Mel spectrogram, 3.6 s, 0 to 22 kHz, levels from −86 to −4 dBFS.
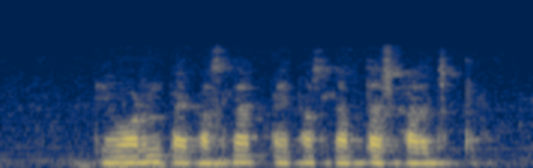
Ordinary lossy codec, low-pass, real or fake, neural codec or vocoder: MP3, 48 kbps; 7.2 kHz; real; none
